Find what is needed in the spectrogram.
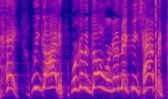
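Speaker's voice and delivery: mock eagerness to get going; eager. Disciples finally ready to get to work, eager. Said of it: "they got this new attitude and they're ready".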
